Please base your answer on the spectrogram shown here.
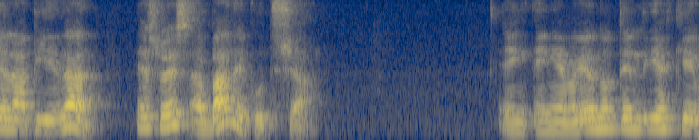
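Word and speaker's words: Abba de qudsha: La forma más correcta de decirlo sería, como esto es una palabra aramea, Abba. Entonces, Abba de Kutsha.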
